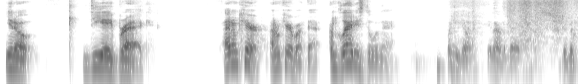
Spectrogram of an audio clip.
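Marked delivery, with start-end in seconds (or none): 5.6-7.2 much softer, scolding aside to the dogs; muttering at the dogs. Real, not acted. Speaker turns from the stream to scold his dogs, much softer scolding. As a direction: tell the dogs off quietly, half under your breath.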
